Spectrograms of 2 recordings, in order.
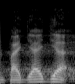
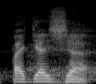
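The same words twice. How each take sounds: First: "pajaja" with J in place of Z; wrong J sound. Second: "pajaza" with a clear "za" ending; "pajaza" buzzed on Z, not J; correct Z sound. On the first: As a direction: end "pajaja" on a hard "ja". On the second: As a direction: make the last consonant of "pajaza" a Z. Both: Shown as a demonstration. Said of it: "bukan pajaja gitu ya".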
